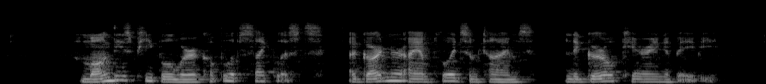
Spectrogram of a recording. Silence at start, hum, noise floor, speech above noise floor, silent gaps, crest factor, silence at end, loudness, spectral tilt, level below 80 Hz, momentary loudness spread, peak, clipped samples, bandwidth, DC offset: 0.75 s; none; -72 dBFS; 39 dB; none; 20 dB; 0.5 s; -34 LUFS; -6 dB/octave; -74 dBFS; 13 LU; -14 dBFS; under 0.1%; 7.6 kHz; under 0.1%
